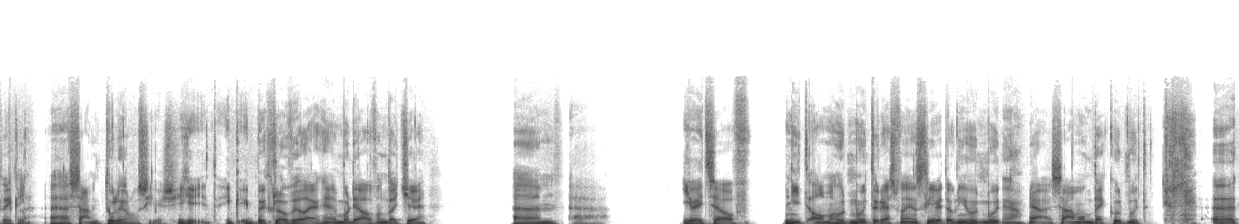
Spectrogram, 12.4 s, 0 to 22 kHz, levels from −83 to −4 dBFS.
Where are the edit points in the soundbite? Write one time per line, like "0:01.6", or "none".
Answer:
0:05.6
0:10.0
